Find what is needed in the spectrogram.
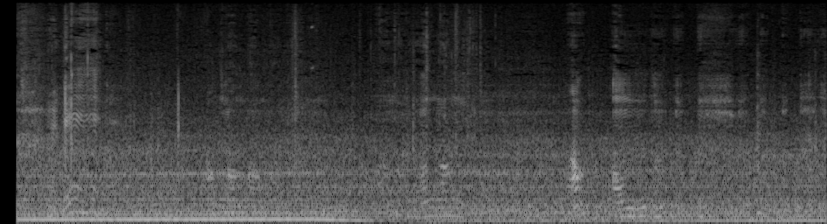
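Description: Steady low drone of a car's engine and road noise heard from inside the moving car's cabin, easing off about three and a half seconds in.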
